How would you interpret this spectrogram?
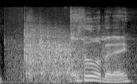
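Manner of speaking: slow, playful Canadian "eh"; mock Canadian accent. Guest teasing about Canadian eh, mock Canadian. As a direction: lightly play up the Canadian accent.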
